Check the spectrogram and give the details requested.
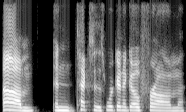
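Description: A woman's voice: on the high side, fairly even intonation, slow, sharp tone, clear, resonant tone, no room sound, studio quality. Congested, chatty woman co-host. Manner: chatty and opinionated, leading the talk. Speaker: podcast co-host. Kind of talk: casual chat.

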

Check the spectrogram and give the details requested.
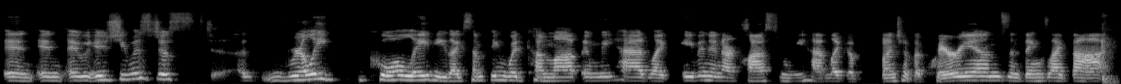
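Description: A woman's voice: lowish voice, steady tone, a little slow, fairly bright tone, low-quality recording. A woman from Peru speaking as a teacher being interviewed, answering in a conversational, reflective way with analogies and anecdotes.

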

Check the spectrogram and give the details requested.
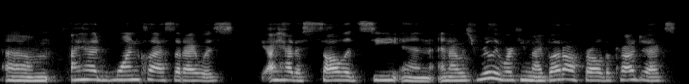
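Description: A middle-aged woman with a husky voice, talking candidly and informally as an interview guest, rambling a little. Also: mid-range voice, fairly even intonation, moderate pace, a little mellow, muffled recording. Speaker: painter, podcast guest. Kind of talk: casual interview chat.

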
